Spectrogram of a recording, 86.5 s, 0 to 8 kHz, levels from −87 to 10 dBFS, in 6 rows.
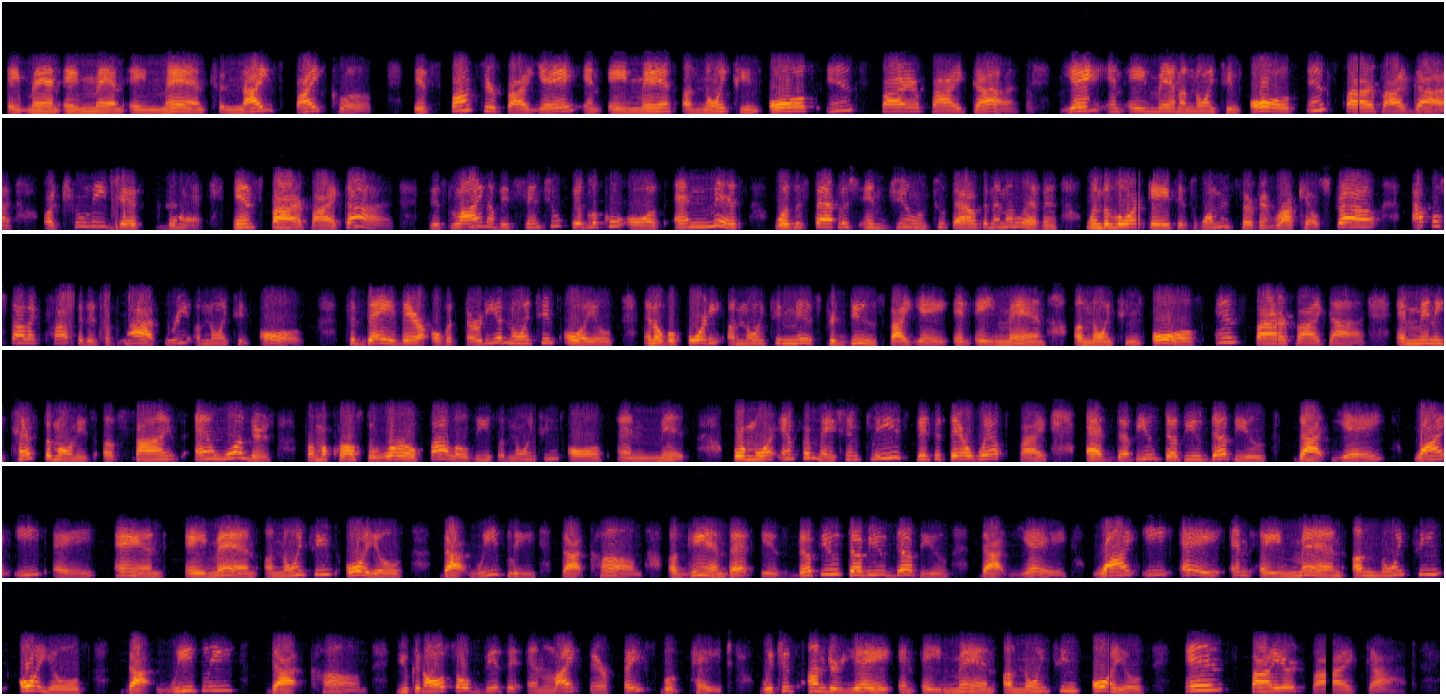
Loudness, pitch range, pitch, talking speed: -22 LUFS, 205-265 Hz, 230 Hz, 105 wpm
